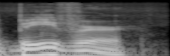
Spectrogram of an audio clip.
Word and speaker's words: Biewer: The Beaver. – Uh huh. It's not spelled beaver. It's spelled B I E W E R, but it's pronounced like beaver.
